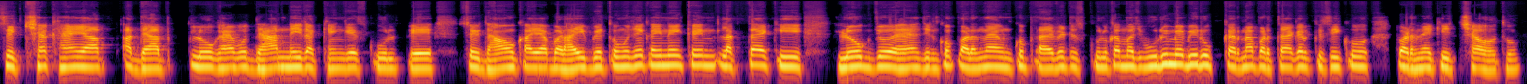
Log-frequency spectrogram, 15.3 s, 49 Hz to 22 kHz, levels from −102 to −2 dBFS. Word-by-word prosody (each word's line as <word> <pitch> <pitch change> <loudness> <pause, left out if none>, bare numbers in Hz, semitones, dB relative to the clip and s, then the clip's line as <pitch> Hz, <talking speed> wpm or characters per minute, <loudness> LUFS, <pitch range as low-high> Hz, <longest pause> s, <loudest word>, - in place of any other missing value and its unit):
शिक्षक 180 0 -1
हैं 170 +1 +2
या 170 -1 +4 0.3
अध्यापक 155 +2 -1
लोग 170 -3 +1
हैं, 160 +1 +2
वो 170 +1 -1
ध्यान 155 +2 +1
नहीं 170 0 +2
रखेंगे 155 0 -1
स्कूल 155 0 -5
पे, 155 0 +4 0.4
सुविधाओं 160 -1 +1
का 165 - +3
या 165 0 +3
पढ़ाई 155 +2 +3
पे 170 - +4
तो 180 - +1
मुझे 180 +2 +1
कहीं 195 0 +1
न 195 0 +2
कहीं 195 -1 0
लगता 175 +2 0
है 195 - +4
कि, 180 -1 0 0.4
लोग 170 +1 +2
जो 180 +1 +3
हैं 160 +1 +2
जिनको 160 +3 -3
पढ़ना 165 0 +2
है 175 - +2
उनको 170 +1 -2
प्राइवेट 160 +2 0
स्कूल 165 +3 -5
का 190 - +2
मजबूरी 180 +4 +1
में 205 - +4
भी 200 +2 +3
रुक 180 - -2
करना 175 0 +1
पड़ता 165 0 -1
है, 165 - +1
अगर 175 +1 +1
किसी 175 0 -2
को 180 -2 0 0.3
पढ़ने 165 -2 +2
की 155 +3 -2
इच्छा 155 +1 -2
हो 140 -2 0
तो। 145 +3 -9
170 Hz, 195 wpm, -13 LUFS, 155-180 Hz, 0.4 s, या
